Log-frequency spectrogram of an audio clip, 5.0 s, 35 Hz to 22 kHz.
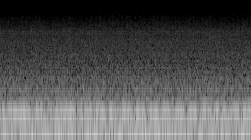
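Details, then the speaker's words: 1998 Ford Ranger 3.0 farm truck with swapped engine, after a fix for high rough idle: coolant at 160°F, idle air solenoid in the 20s, 800 rpm; deep steady rumble, idling normally. "all right guys our engine coolant temp has come up to 160 idle air solenoids in the 20s that's about what you want we got 800 RPM"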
